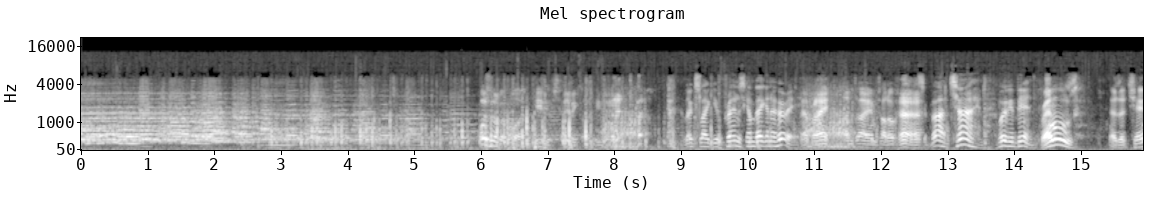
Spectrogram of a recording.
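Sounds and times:
steady tonal background: 0.0s - 8.5s
horse hooves galloping: 0.0s - 15.9s
speech: 6.0s - 6.5s, 9.2s - 15.9s.

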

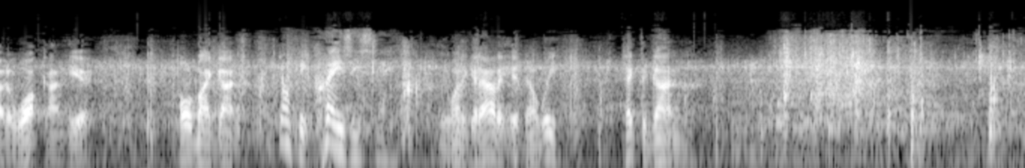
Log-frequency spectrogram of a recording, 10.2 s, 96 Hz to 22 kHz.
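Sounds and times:
speech: 0.1s - 7.0s
sharper splashes in shallow river water: 0.9s - 10.2s
shallow underground river water sloshing: 7.3s - 10.2s.

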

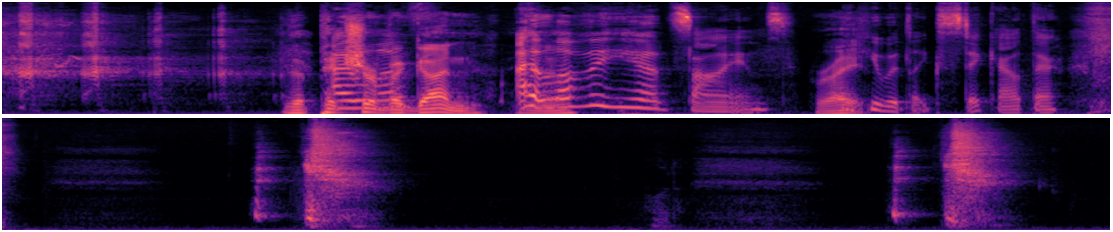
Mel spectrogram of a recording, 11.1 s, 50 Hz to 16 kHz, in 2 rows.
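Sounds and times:
speech: 1.4s - 5.6s
loud sneezes: 6.8s - 7.5s, 10.0s - 10.7s.

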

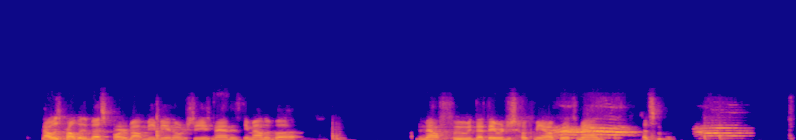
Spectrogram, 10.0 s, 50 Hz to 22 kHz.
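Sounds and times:
speech: 0.5s - 4.4s, 5.2s - 8.5s
cat meowing: 6.9s - 8.0s, 8.7s - 9.5s.

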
